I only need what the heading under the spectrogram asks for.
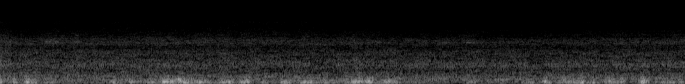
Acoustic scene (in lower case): residential area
